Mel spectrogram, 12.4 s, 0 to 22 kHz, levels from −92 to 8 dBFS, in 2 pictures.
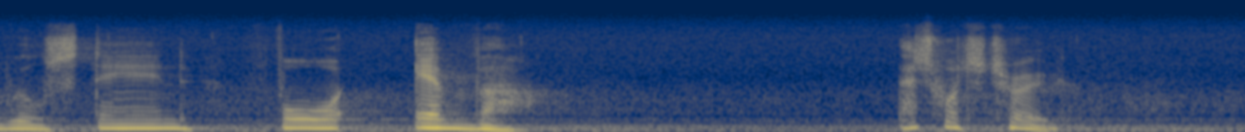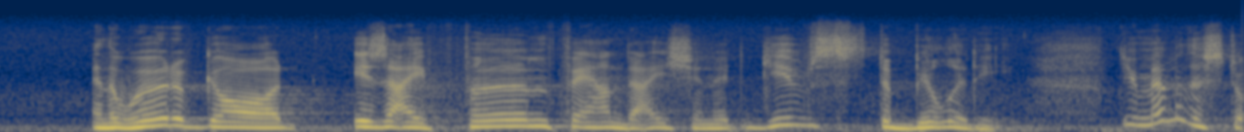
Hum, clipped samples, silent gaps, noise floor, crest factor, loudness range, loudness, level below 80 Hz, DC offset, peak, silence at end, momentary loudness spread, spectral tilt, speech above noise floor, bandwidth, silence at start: none; under 0.1%; none; -51 dBFS; 20 dB; 13 LU; -20 LUFS; -46 dBFS; under 0.1%; 0 dBFS; 0 s; 13 LU; -6.5 dB/octave; 32 dB; 10 kHz; 0 s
